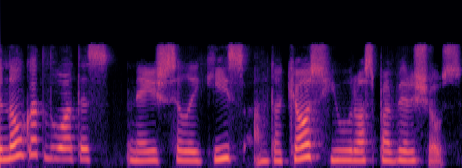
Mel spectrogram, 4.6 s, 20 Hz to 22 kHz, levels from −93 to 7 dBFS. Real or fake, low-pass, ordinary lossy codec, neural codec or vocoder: fake; 7.2 kHz; Opus, 64 kbps; codec, 16 kHz, 1 kbps, X-Codec, HuBERT features, trained on LibriSpeech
